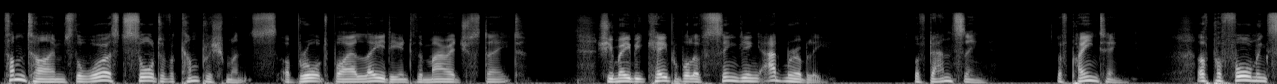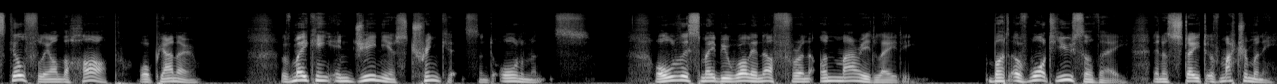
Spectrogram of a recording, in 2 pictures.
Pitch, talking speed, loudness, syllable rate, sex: 135 Hz, 145 wpm, -18 LUFS, 5.0 syllables/s, male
